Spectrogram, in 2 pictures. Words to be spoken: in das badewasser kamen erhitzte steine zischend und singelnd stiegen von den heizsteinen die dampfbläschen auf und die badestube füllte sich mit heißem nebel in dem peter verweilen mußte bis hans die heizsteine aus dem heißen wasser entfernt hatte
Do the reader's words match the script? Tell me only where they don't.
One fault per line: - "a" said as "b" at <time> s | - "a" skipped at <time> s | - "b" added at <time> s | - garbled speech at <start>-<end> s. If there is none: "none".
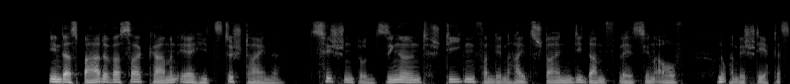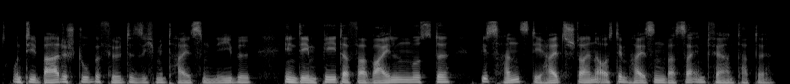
- garbled speech at 7.2-8.0 s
